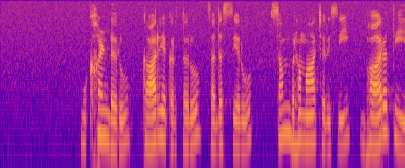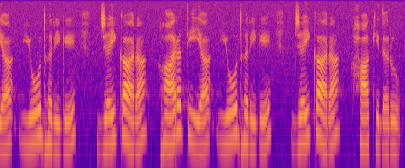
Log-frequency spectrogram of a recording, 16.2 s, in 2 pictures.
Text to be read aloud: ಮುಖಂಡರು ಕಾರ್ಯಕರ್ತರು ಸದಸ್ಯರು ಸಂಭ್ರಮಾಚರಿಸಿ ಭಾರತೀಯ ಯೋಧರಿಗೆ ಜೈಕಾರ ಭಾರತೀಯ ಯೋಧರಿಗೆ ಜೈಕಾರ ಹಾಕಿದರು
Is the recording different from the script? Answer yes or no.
no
